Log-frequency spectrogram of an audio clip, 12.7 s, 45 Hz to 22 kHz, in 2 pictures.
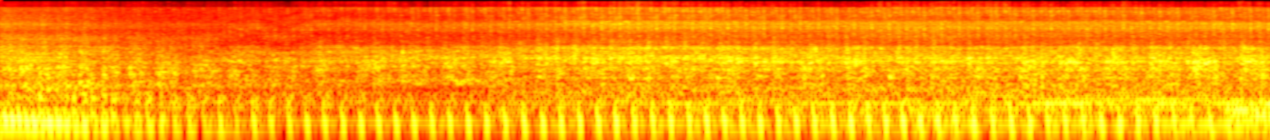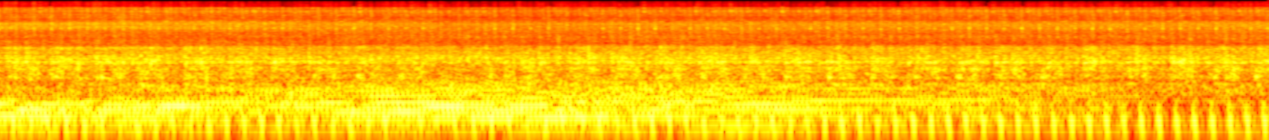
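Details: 2009 Yamaha Factor YBR: steady idle, quick even beat about 220 pulses a minute with an added rattly edge; strange engine noise.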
